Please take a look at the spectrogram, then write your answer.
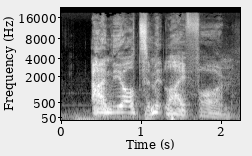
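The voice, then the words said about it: Imitated video game character voice. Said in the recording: “my Shadow impression ... That's very good.”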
